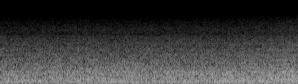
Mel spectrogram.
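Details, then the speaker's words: Kenmore Roll-A-Matic box fan, 23 in, speed dial turned all the way to highest: steady even rush of air with no knocks, rattles or wobble; motor runs smoothly at high speed. "all the way towards the highest position. And this thing is moving some good amount of air a good distance."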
